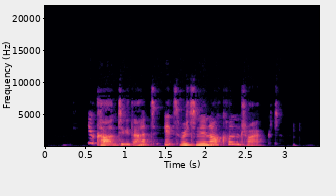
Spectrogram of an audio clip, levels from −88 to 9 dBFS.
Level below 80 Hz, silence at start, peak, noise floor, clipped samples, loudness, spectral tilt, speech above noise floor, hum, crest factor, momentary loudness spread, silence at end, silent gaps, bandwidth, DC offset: -56 dBFS; 0.55 s; -2 dBFS; -66 dBFS; under 0.1%; -20 LUFS; -3.5 dB/octave; 47 dB; none; 20 dB; 11 LU; 0.55 s; none; 9.8 kHz; under 0.1%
